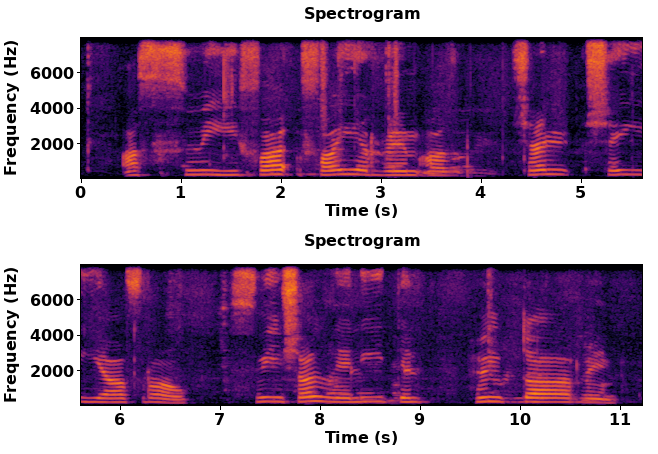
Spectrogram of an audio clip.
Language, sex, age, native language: Icelandic, male, 14, Icelandic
